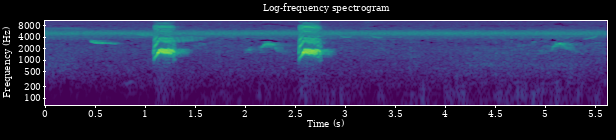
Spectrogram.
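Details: Woodpecker sounds used to lure birds: two loud, sharp call notes about one and a half seconds apart, softer notes between, over a continuous high-pitched insect buzz.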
